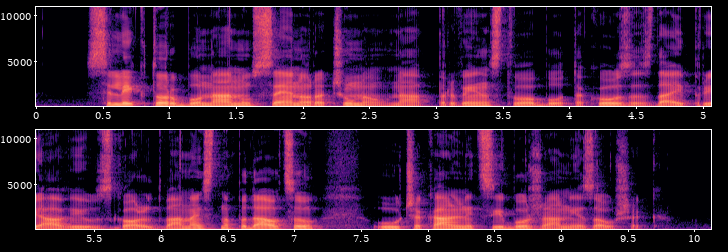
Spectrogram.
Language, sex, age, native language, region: Slovenian, male, 18-29, Slovenian, Gorica region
